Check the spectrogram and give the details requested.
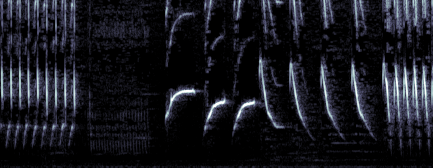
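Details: Canary song used to encourage other birds to sing; short pulsed trill, a soft buzzy pause, loud upslurred whistles, then descending swept notes ending in a quick trill.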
